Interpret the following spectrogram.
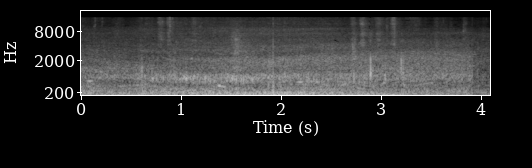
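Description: Street traffic noise: a vehicle passing, swelling toward the middle and easing off, over a low steady rumble.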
